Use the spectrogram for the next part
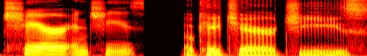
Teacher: there's a stop there that's what makes it different from sh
